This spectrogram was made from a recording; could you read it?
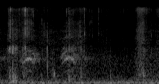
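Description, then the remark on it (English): A raven gives a few harsh, croaking caws in quick succession over a low outdoor rumble with faint footsteps, heard during a walk in a very cold place. “Oh my gosh, that stupid Raven Pro thing.”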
